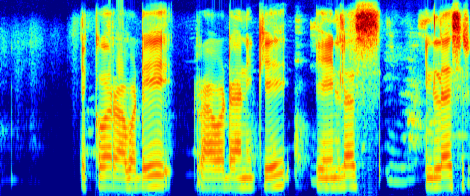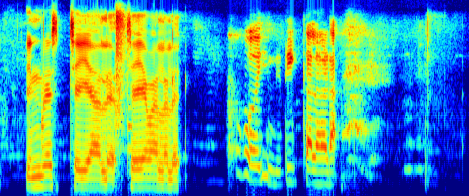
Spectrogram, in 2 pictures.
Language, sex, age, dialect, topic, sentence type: Telugu, male, 18-24, Telangana, banking, question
